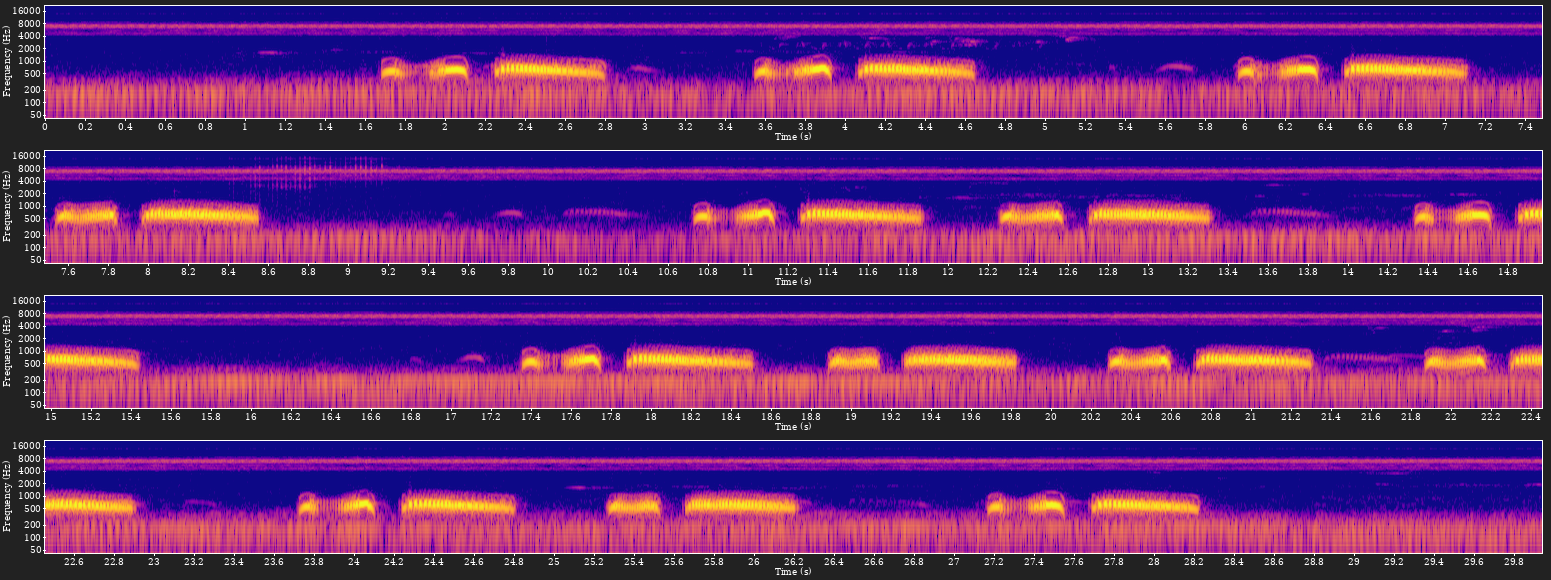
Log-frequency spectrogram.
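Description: Spotted dove cooing: short, deep coos repeated every one to two seconds, with a couple of brief pauses. A steady high hiss runs underneath.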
